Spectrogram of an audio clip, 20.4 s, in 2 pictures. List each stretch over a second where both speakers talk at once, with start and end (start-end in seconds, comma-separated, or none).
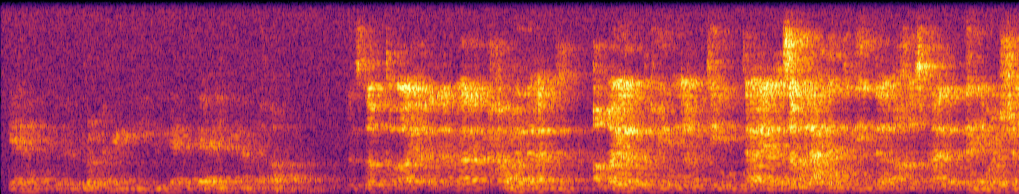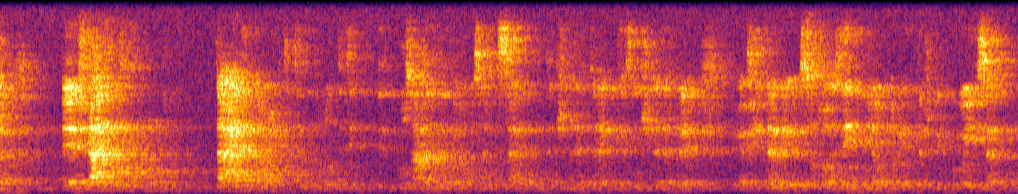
none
